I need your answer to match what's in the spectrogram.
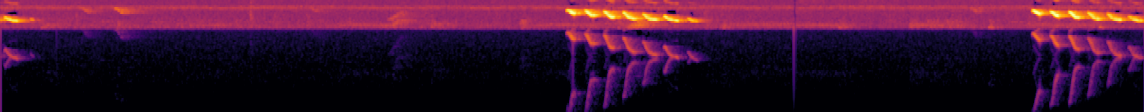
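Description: Pin-tailed Manakin giving two bursts of very high, thin, descending trilled notes about five seconds apart, over a faint steady high insect-like hiss.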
